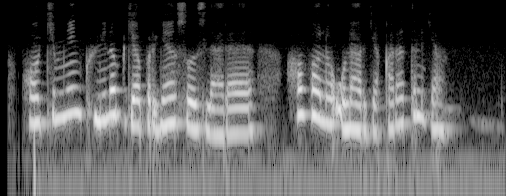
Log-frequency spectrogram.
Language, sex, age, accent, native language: Uzbek, female, 18-24, Buxoro, Uzbek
